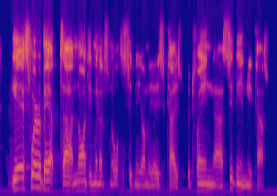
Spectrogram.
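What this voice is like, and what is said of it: Australian accent. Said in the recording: “if you can't tell from the accent, is Australia. And if you couldn't tell from the accent,”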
